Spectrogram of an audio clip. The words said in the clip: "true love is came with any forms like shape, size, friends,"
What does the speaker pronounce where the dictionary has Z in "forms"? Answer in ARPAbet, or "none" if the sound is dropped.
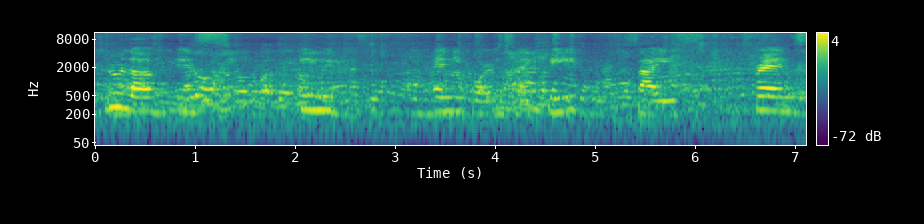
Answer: S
